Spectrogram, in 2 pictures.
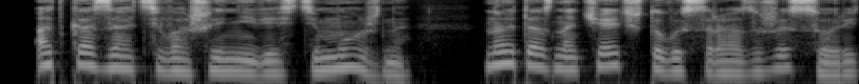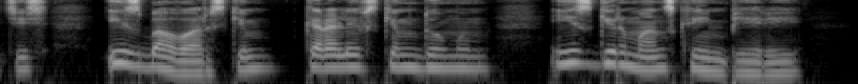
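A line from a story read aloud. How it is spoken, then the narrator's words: Soft speech. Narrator (Russian): мягко сказала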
